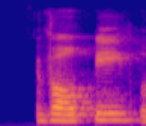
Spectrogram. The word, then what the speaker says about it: Volpe: Anthony Volpe, is that how you say it? Anthony Volpe? – Volpe, love that even more than Volpe, moved up.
